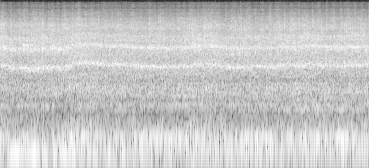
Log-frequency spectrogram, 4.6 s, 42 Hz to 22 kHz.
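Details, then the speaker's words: 1968 Chevy C10 V8 with small cam on 2005 Ford Explorer chassis, just started, seemingly with oil pressure: steady even idle with a faint thin whistle above it; source unknown. "i want to know what that whistling noise is there's a little whistling noise i don't know what that is that doesn't sound right"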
